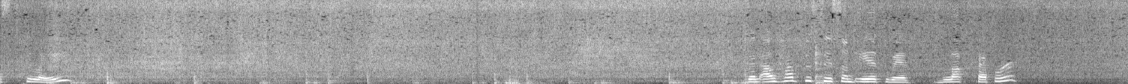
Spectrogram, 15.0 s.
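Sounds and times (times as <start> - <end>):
chicken sizzling in hot oil: 0.0 - 15.0
wooden spatula scraping pan: 0.4 - 11.5.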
